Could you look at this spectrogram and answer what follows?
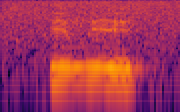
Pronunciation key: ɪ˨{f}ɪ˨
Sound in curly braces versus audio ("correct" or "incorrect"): incorrect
